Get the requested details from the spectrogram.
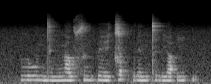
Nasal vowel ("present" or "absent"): absent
